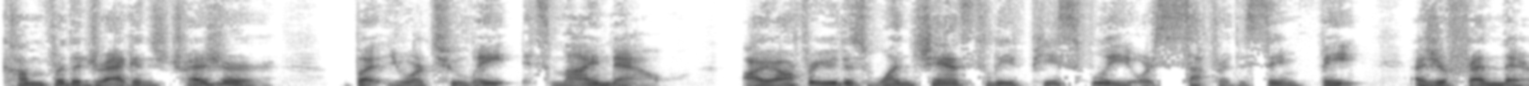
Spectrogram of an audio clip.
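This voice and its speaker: A man puts on a breathy character voice with a fairly high pitch, speaking at a moderate pace. The recording is very clean, with a silent background. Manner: slow, menacing, territorial.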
